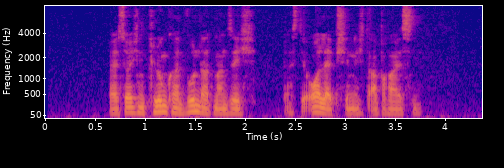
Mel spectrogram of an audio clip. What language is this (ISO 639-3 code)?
deu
